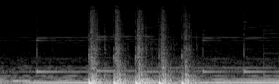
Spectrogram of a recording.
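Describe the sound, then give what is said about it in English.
Someone bangs on a front door about 10 feet away: five quick, heavy thuds in a steady, loud burst, then stillness over a constant low background hum. “It's at my front door. The door 10 feet behind this couch.”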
